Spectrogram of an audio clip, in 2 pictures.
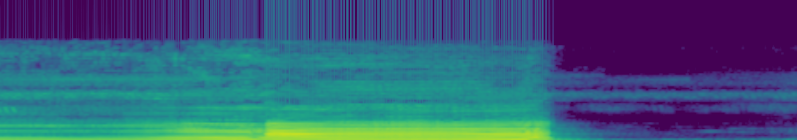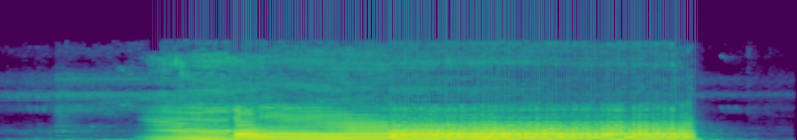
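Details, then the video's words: Two sustained cow moos at Rosulpur, known locally as "amba amba": each starts low, rises, then holds a full harmonic tone for about two seconds, the second becoming rougher and hoarser, with silence between. "Cow Sound, Amba Amba, What Sound Dose The Cow Make"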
